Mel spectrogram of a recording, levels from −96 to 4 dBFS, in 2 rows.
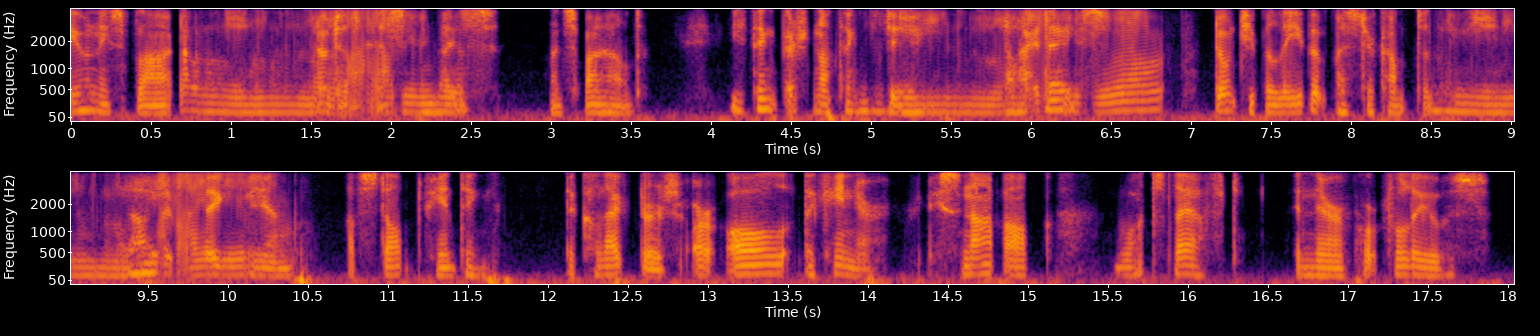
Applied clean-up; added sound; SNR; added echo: neural diffusion model UNIVERSE++.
